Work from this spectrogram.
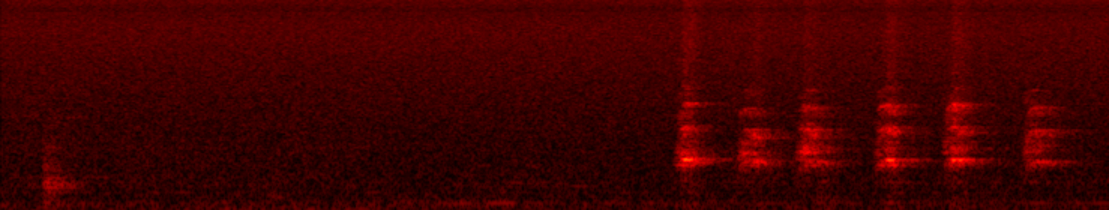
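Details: {'_': 'After a quiet stretch with a faint thud, a dog breaks into a rapid run of six barks, each well under a second apart.'}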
